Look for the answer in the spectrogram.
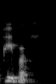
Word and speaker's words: Pieper: Not Piper, it's pronounced Pieper.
